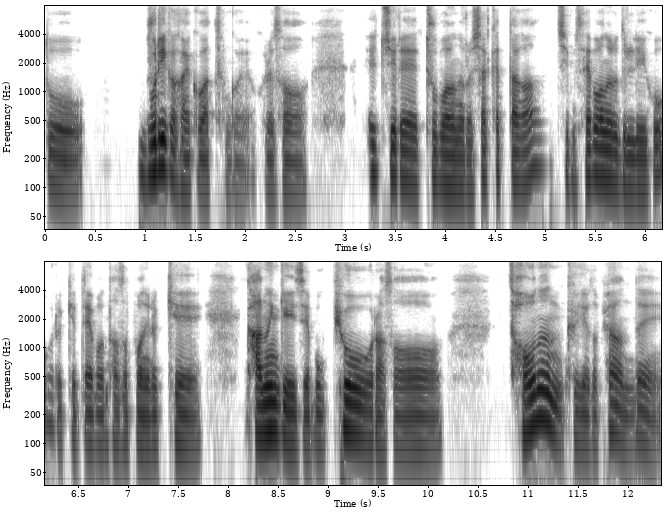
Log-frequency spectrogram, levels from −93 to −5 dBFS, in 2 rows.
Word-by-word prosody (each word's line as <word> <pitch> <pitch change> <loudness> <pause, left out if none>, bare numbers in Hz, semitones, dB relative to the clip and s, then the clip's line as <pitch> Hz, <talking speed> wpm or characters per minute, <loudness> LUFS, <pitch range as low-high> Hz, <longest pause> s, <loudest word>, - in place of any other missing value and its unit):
또 105 -4 -3 0.5
무리가 145 +2 +5
갈 105 -1 -2
것 100 - -4
같은 95 -1 -7
거예요. 90 0 -14
그래서 95 -1 -7 0.6
1 140 -1 -4
주일에 125 -5 0
2 120 - -5
번으로 105 -3 +1
시작했다가 120 +5 -3
지금 115 -1 -8
3 130 +5 -1
번으로 130 -3 +3
늘리고 105 +8 -3
이렇게 105 -2 -10
4 105 0 -1
번, 100 -1 -4
5 100 +1 -8
번 100 -2 0
이렇게 100 0 -4 0.4
가는 130 +2 +7
게 120 -3 +2
이제 100 -1 -1
목표라서 95 - +1 0.6
저는 145 - +4
그게 105 -2 -5
더 100 - -8
편한데. 105 -6 -2
105 Hz, 280 characters per minute, -23 LUFS, 100-125 Hz, 0.6 s, 가는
